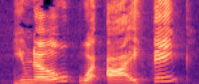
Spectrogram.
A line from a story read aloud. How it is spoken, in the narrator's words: she shouted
